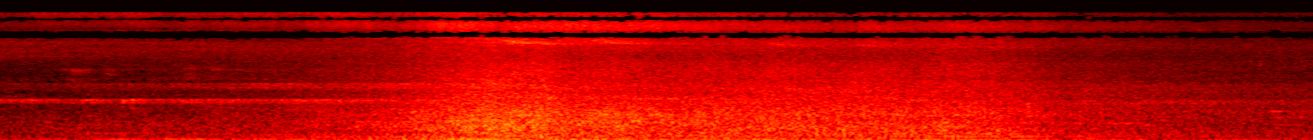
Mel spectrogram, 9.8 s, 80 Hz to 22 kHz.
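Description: Chizu Express HOT7000-series diesel limited express (Super Hakuto) running through the station at speed without stopping. The rush of wheels and engines builds from about a second in, is loudest for several seconds in the middle, then fades as the train goes by.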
